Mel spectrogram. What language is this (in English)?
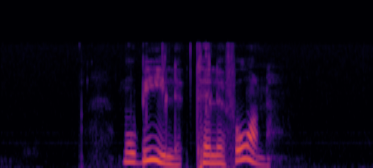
Swedish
